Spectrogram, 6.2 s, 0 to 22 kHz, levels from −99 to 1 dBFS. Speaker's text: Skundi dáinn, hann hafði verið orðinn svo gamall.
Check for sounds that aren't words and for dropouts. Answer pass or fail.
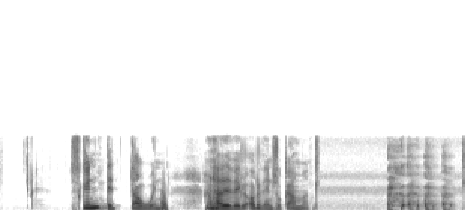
fail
